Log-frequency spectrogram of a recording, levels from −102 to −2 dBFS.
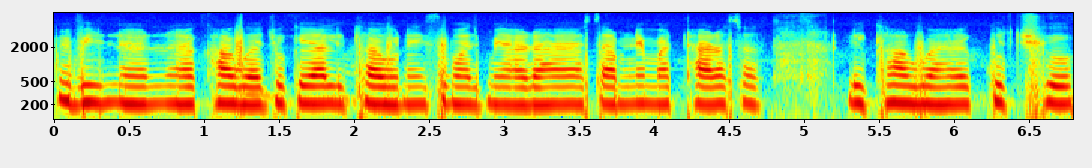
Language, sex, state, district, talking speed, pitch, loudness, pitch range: Hindi, female, Bihar, Madhepura, 175 wpm, 210 Hz, -15 LUFS, 205-215 Hz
